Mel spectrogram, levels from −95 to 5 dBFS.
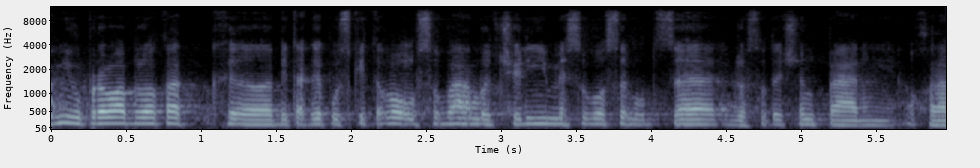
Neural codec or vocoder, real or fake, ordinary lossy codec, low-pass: codec, 24 kHz, 0.9 kbps, WavTokenizer, medium speech release version 2; fake; Opus, 32 kbps; 10.8 kHz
